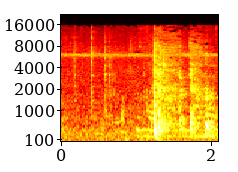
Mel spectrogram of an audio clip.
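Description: A person coughing: a sharp cough about a second and a quarter in, and another shorter one near the end.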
